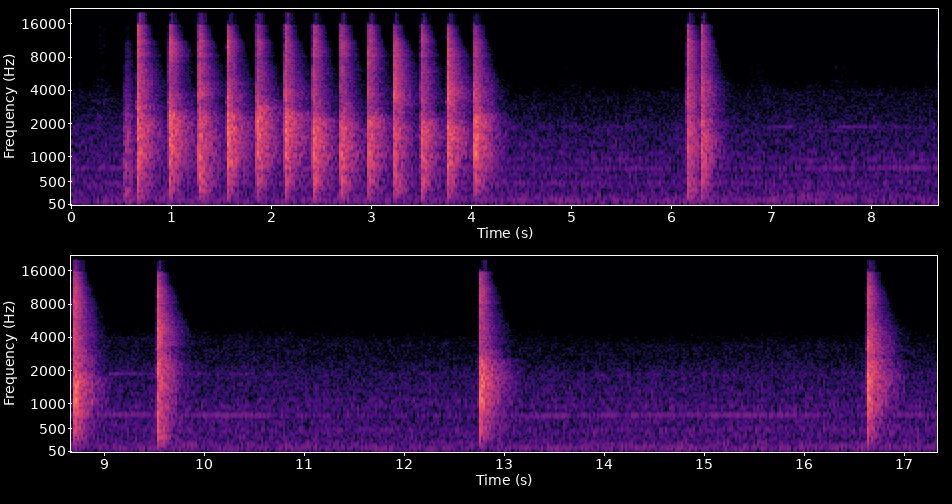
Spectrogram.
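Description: Hand claps in a room, first a quick run of about a dozen sharp, evenly spaced claps, then single isolated claps every couple of seconds, crisp and close over a faint steady hum.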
